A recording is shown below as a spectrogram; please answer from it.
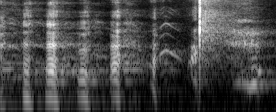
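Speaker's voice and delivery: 1 laugh. Real, not acted. Teacher laughs during demo.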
